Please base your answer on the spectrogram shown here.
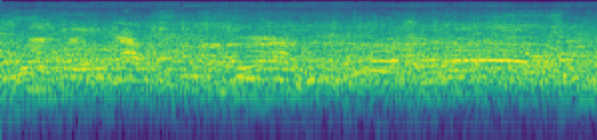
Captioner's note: crowd yelling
